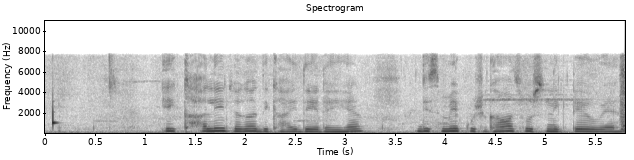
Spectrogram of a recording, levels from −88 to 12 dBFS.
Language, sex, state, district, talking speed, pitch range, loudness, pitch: Hindi, female, Bihar, West Champaran, 145 wpm, 205-230 Hz, -23 LUFS, 220 Hz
